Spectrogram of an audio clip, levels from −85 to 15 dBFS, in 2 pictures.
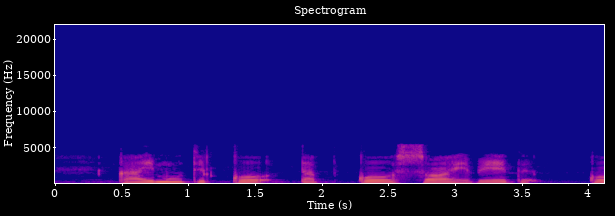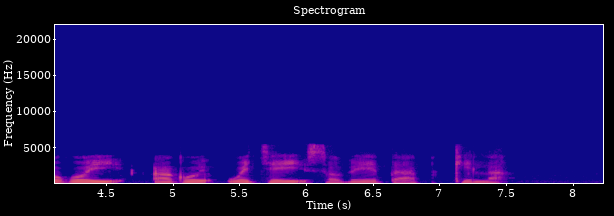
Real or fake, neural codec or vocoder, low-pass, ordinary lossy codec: real; none; 5.4 kHz; MP3, 48 kbps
